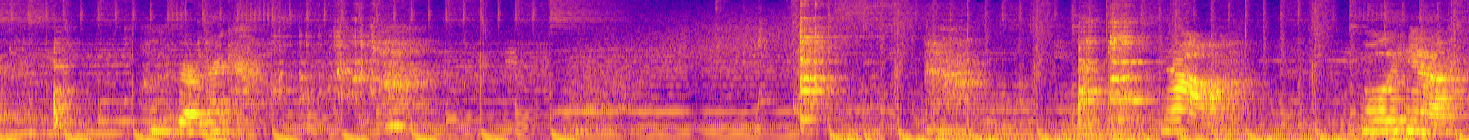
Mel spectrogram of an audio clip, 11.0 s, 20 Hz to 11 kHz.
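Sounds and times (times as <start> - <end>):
background music with steady beat: 0.0 - 11.0
metal bottle clinking on tile: 6.0 - 6.4, 8.1 - 8.7.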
